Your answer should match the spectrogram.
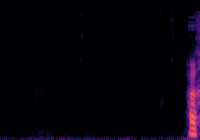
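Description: A few faint computer clicks in near quiet, then a man's voice begins speaking right at the end.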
